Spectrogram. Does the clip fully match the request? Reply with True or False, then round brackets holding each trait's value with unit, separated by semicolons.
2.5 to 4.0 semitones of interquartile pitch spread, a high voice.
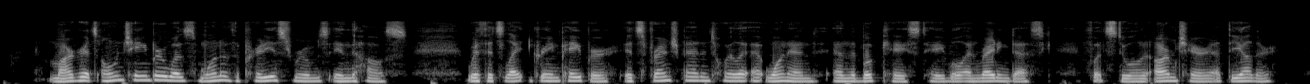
False (2.8 semitones; 155 Hz)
